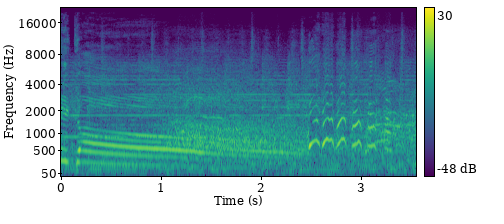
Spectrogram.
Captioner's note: laughs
